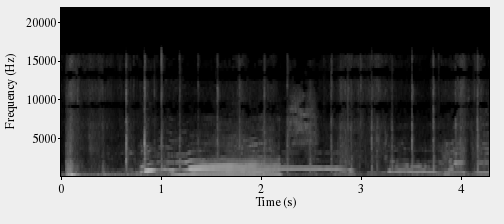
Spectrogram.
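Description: A heavy thud as a climber drops onto a bouldering crash pad, followed about a second later by a long drawn-out wordless cry from a person, and a shorter, higher cry near the end.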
